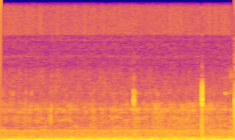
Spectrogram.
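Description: From inside a moving car, a steady low engine hum and road rumble drone on continuously, with a couple of faint clicks; no talking.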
